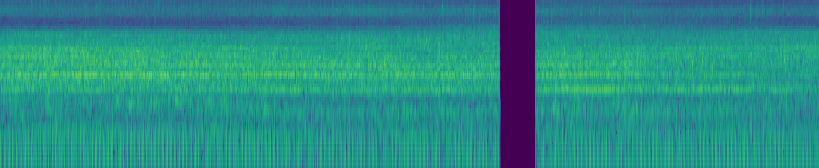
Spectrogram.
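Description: Engine of a walk-behind power tiller running steadily under load as it ploughs wet paddy mud. The sound cuts out to silence for a moment about seven seconds in.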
